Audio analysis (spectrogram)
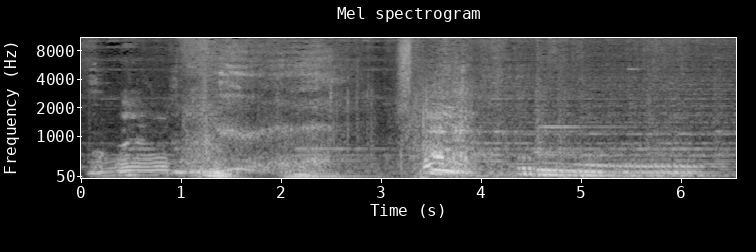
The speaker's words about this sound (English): In How to Train Your Dragon, the sounds of tigers, horses, and elephants were all used for the dragon named Toothless.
